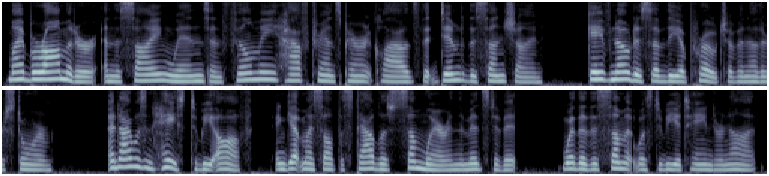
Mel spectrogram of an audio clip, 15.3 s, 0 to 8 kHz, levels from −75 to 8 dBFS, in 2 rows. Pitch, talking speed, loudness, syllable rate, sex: 200 Hz, 195 wpm, -19 LUFS, 5.7 syllables/s, female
